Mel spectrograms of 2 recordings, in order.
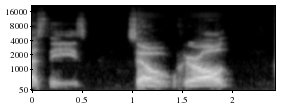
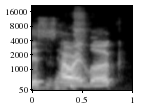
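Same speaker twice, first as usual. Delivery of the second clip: usual speaking voice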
